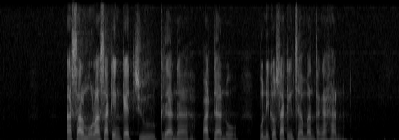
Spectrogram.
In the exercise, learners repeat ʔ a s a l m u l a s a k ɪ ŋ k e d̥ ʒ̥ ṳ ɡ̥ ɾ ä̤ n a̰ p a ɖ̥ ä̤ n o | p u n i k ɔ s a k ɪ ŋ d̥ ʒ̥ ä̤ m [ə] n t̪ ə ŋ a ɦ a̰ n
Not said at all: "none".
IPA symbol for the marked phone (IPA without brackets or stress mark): a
